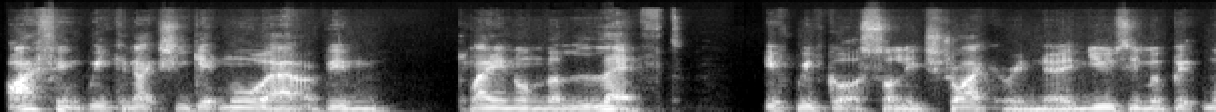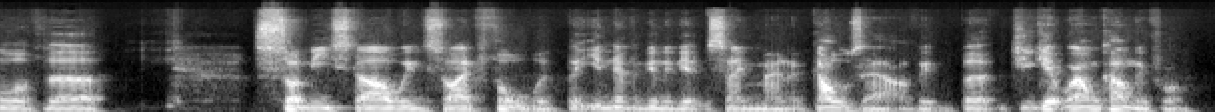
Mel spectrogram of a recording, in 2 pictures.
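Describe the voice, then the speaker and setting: A man's voice: sits low, fast talker, slightly rough. A man hosting a casual football fan chat, blunt and swearing freely. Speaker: host of a football fan channel.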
